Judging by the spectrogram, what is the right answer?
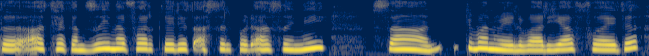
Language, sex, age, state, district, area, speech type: Kashmiri, female, 60+, Jammu and Kashmir, Budgam, rural, spontaneous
